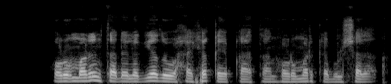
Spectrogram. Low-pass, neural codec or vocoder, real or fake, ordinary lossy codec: 19.8 kHz; vocoder, 44.1 kHz, 128 mel bands, Pupu-Vocoder; fake; MP3, 64 kbps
